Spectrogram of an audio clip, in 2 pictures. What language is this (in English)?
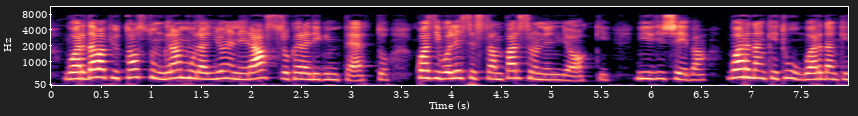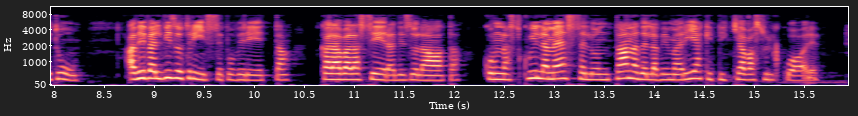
Italian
